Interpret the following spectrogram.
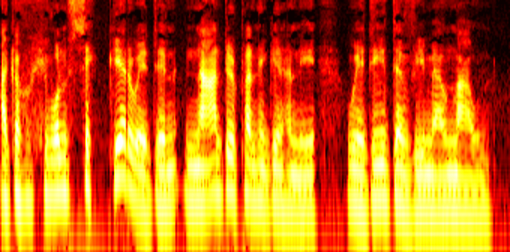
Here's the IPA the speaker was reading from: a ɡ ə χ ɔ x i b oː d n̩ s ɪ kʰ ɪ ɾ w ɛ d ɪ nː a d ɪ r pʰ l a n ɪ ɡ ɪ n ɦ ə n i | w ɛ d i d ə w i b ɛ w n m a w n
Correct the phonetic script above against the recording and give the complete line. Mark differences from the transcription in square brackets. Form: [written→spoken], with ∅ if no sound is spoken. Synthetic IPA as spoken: a ɡ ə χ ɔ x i [b→v] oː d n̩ s ɪ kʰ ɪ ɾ w ɛ d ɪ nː a d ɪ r pʰ l a n ɪ ɡ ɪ n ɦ ə n i | w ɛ d i d ə [w→v] i [b→m] ɛ w n m a w n

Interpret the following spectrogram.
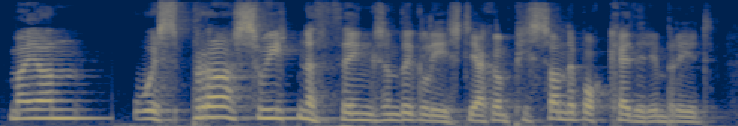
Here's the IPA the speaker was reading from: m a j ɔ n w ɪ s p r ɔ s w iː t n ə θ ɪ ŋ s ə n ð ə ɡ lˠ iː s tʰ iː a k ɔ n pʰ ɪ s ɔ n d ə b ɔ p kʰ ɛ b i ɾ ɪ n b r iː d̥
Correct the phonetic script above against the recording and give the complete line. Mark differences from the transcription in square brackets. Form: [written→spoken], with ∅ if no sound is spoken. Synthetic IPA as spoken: m a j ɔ n w ɪ s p r ɔ s w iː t n ə θ ɪ ŋ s ə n ð ə ɡ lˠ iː s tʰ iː a k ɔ n pʰ ɪ s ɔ n d ə b ɔ [p→∅] kʰ ɛ [b→d] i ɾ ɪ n b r iː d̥

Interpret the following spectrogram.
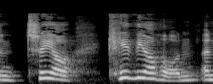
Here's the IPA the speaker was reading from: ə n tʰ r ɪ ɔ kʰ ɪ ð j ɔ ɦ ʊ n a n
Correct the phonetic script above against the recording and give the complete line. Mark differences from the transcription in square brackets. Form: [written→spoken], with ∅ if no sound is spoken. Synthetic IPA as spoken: ə n tʰ r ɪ ɔ kʰ ɪ ð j ɔ ɦ ʊ n [a→ə] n

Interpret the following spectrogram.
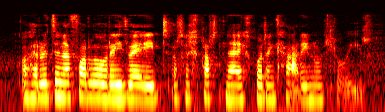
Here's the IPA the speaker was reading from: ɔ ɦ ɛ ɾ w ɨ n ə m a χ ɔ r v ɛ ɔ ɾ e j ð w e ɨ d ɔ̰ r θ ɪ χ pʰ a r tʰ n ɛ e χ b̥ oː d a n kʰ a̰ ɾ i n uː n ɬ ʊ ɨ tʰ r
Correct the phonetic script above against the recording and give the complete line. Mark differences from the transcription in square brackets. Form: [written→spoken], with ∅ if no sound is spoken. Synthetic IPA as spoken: ɔ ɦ ɛ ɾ w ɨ [n→d] ə [m→n] a [χ→f] ɔ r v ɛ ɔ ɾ e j ð w e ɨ d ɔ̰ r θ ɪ χ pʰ a r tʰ n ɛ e χ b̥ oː d [a→ə] n kʰ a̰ ɾ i n uː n ɬ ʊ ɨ [tʰ→∅] r

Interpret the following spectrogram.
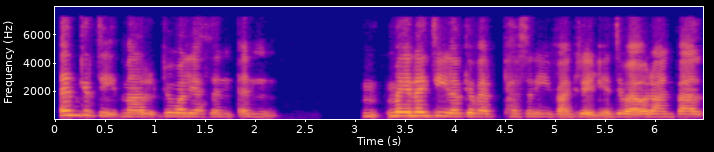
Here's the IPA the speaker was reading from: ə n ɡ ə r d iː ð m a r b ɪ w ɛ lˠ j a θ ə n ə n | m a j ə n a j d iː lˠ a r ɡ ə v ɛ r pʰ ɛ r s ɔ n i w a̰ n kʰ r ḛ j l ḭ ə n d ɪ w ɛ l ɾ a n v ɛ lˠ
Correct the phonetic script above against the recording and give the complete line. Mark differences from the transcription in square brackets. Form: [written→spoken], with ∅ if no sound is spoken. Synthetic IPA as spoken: ə n ɡ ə r d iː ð m a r b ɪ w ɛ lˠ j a θ ə n ə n | m a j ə n a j d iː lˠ a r ɡ ə v ɛ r pʰ ɛ r s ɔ n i [w→v] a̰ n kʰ r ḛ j l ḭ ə n d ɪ w ɛ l ɾ a n v ɛ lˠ

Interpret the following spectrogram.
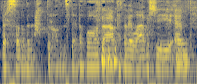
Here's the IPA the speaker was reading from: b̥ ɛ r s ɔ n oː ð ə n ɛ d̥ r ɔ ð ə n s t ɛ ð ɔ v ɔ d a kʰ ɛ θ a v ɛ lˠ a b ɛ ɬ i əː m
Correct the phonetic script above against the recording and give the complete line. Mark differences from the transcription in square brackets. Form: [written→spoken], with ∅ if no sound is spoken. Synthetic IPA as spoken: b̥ ɛ r s ɔ n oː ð ə n [ɛ→a] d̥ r ɔ ð ə n s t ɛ ð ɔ v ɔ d a [kʰ→pʰ] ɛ θ a v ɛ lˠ a [b→v] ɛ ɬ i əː m

